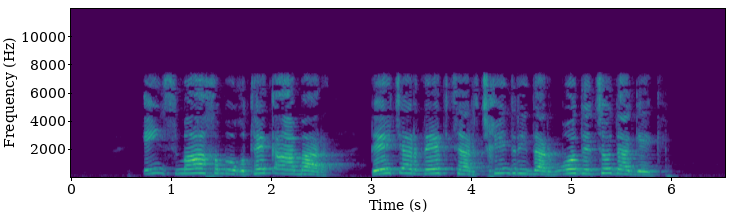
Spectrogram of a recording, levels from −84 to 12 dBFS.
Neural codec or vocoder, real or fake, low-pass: none; real; 7.2 kHz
